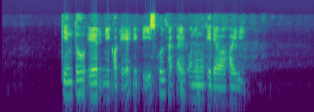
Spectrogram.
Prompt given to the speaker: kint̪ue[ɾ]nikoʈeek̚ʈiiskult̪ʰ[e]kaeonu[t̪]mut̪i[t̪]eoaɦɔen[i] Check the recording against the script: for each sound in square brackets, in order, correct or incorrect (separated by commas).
correct, incorrect, incorrect, incorrect, correct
